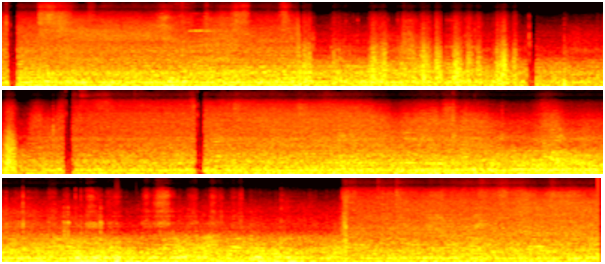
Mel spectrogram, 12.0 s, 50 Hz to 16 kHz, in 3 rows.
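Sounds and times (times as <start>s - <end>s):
train rumbling and rattling on rails: 0.0s - 12.0s.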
